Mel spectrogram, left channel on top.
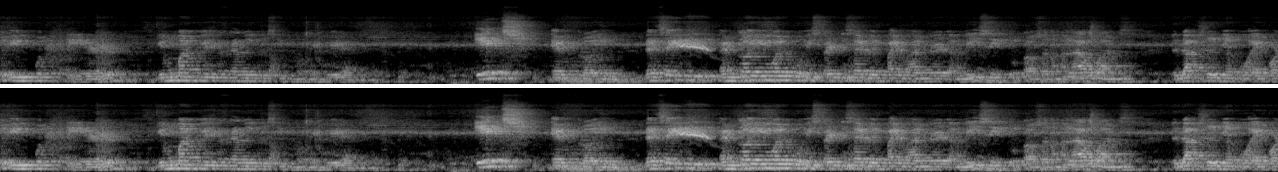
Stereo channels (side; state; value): left; quieter; 3.9 dB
